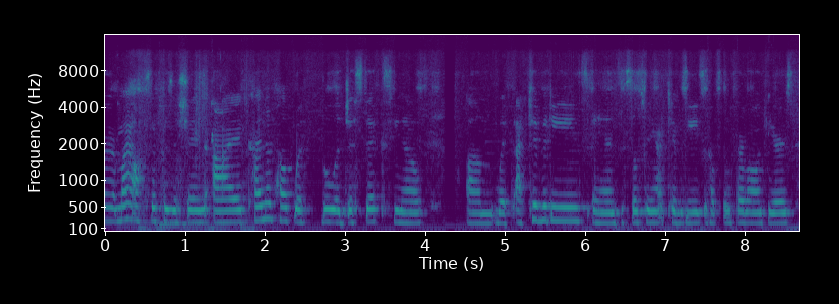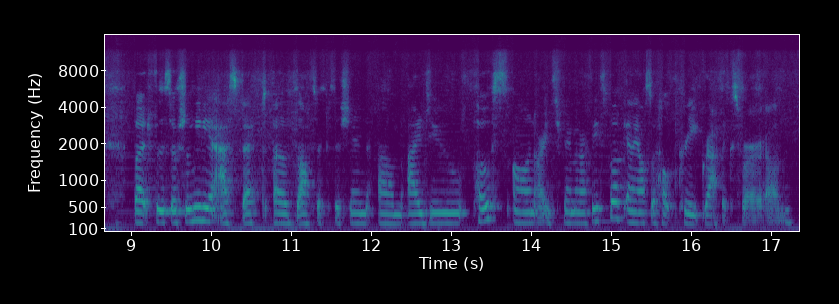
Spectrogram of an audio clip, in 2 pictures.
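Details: Young adult woman speaking, soft background music; ordinary fluent speech.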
